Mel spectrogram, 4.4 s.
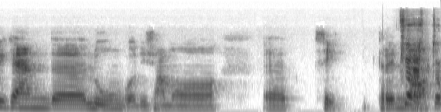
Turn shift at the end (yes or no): yes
